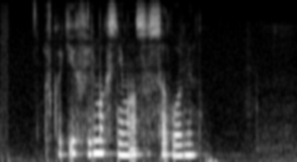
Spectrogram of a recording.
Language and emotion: Russian, neutral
